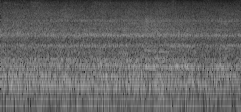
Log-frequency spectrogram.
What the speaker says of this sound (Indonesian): Ini kita naik kereta lagi karena dari Shilin itu naik kereta sekitar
